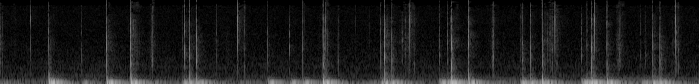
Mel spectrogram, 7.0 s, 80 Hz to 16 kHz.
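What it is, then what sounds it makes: Embossed leather notebook cover. Fingertips tap and scratch across the closed, brown, floral-embossed leather-look cover of a notebook. Dull, low thumps centered around 110 Hz mix with brief, bright scratchy clicks in an irregular rhythm, and each sound dies away quickly.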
